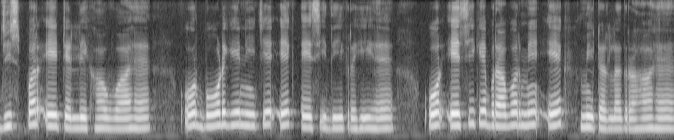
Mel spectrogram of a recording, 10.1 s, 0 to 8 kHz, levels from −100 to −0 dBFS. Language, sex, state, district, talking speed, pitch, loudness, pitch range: Hindi, female, Uttar Pradesh, Saharanpur, 150 wpm, 195 Hz, -17 LUFS, 175-225 Hz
